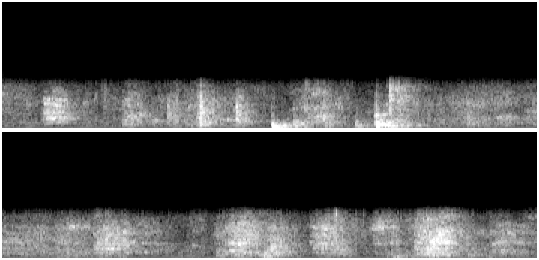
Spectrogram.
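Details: Blue Nose Pit Bull named Tantrum roughhousing with its owner indoors; rough, noisy whimpering and grunting bursts come in quick irregular runs, with a sharper cry near the two-second mark and brief human exclamations.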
